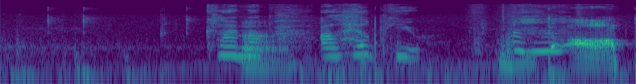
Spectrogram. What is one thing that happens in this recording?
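A young woman grunts with effort.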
